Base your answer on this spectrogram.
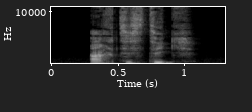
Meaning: artistic
- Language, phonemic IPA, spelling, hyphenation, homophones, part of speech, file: French, /aʁ.tis.tik/, artistique, ar‧tis‧tique, artistiques, adjective, LL-Q150 (fra)-artistique.wav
